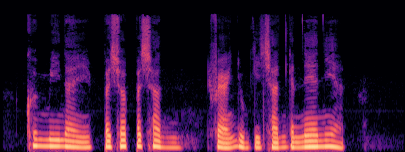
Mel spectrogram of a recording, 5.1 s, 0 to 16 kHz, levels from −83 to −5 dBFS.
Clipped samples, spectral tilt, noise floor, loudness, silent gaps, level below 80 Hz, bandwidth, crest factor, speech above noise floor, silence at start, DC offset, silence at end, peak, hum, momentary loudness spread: under 0.1%; -7.5 dB/octave; -59 dBFS; -19 LUFS; none; -52 dBFS; 11 kHz; 18 dB; 41 dB; 0.35 s; under 0.1%; 0.75 s; -2 dBFS; none; 11 LU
